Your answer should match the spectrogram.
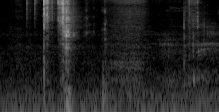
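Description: Baseball cards being handled, with a card slid off the front of the stack in a couple of brief papery swishes about half a second in and a fainter one near the end.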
